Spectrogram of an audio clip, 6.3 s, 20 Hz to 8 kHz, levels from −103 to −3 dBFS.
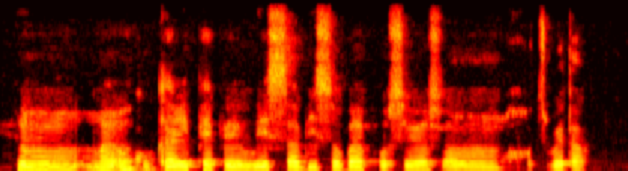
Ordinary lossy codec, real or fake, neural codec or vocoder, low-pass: none; real; none; none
